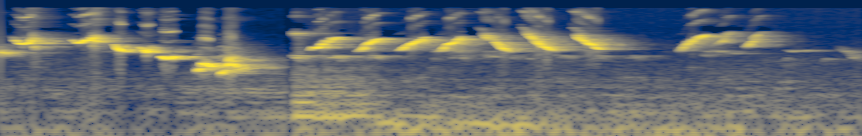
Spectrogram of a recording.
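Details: Song of a white-rumped shama played to stir rival shamas into reply: a descending run of quick notes, then a fast series of bright, rising chirps, ending with a few higher whistled notes.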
